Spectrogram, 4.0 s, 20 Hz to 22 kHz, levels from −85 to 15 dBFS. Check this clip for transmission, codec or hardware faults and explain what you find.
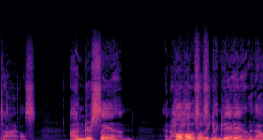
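One fault is present. A doubled audio track begins at 2.62 s, just after "under sin and", and continues to the end. A second full-band copy, about as loud as the original, trails it by roughly 150 ms, likely from a slower second capture path or an out-of-step edit. It cuts in abruptly and has no decay or room colour.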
